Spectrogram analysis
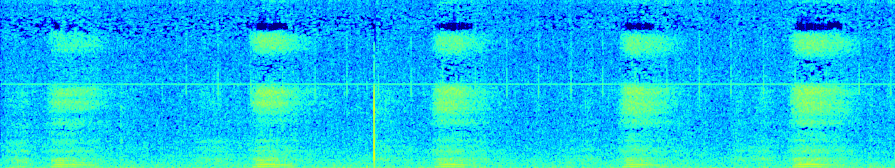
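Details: A sleeping child snores while lying on their father: soft, regular snores with a faint whistling tone, about one every two seconds.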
